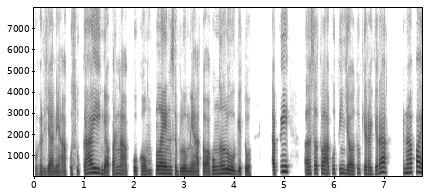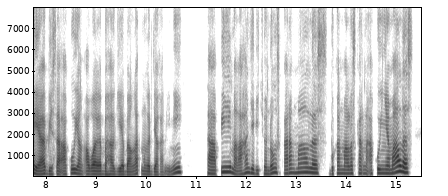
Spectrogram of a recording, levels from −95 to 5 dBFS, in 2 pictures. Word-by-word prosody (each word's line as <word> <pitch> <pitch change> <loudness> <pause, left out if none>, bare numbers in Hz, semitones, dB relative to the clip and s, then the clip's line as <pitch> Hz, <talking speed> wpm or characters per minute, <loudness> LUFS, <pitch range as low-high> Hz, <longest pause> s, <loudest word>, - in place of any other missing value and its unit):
pekerjaan 125 -1 -2
yang 120 - -3
aku 140 +2 -6
sukai, 185 +7 +2
nggak 140 - +3
pernah 145 -1 -1
aku 140 +1 -2
komplain 160 +4 +3
sebelumnya 135 -4 +1
atau 125 - 0
aku 135 +6 +1
ngeluh." 165 -3 +4
gitu. 130 -2 0 0.3
Tapi, 250 +10 +2
eee, 160 -9 -5
setelah 180 -2 +1
aku 180 +1 -6
tinjau 170 -6 +1
tuh, 180 +4 -7
kira-kira 165 +8 +1 0.3
kenapa 215 +4 +2
ya, 150 -2 +3
bisa 140 -1 -2
aku 140 +7 -2
yang 155 - -1
awalnya 140 -1 +2
bahagia 130 -1 -3
banget 135 +6 -2
mengerjakan 125 -3 -4
ini, 185 - -3 0.5
tapi 175 +9 0
malahan 180 +1 -2
jadi 185 -5 -3 0.2
condong 180 +8 -1
sekarang 190 +1 -3
males, 210 -3 0
bukan 170 +4 -5
males 170 +1 -1
karena 170 -2 -6
akunya 180 +1 -2
males, 215 +2 +4
160 Hz, 160 wpm, -22 LUFS, 140-185 Hz, 0.5 s, ngeluh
